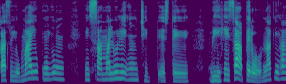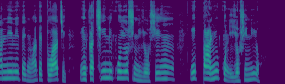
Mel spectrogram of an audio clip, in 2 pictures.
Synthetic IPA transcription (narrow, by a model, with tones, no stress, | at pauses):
ka˧su˧jo˨mã˦jo˦kũ˧jõ˦˧ | ĩ˧sa˧mã˧lu˦li˦ɨ̃ː˧t͡ʃi˧e˧st̪e˨ | βi˧hĩ˧sa˦˧pe˧ɾo˨nã˧ki˦ɦa˦ʔa˧nĩ˦nĩ˦t̪e˧ɲũ˨ã˦t̪e˧t̪u˧a˦t͡ʃi˧ | ĩ˧ka˧t͡ʃi˦nĩ˧kũ˦˧jo˦ʃi˧nĩ˧jo˨ʃĩ˦ | ĩ˦pa˧ɲũ˦ku˨nĩ˨jo˨ʃi˧nĩ˦jo˨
